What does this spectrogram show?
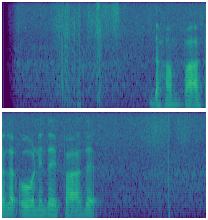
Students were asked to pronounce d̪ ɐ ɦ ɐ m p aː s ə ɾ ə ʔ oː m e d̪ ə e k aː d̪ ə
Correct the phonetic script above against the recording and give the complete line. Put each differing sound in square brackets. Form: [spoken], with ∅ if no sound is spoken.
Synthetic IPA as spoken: d̪ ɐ ɦ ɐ m p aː s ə [l] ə ʔ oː [n] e d̪ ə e [p] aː d̪ ə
